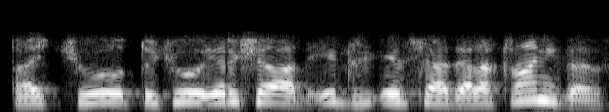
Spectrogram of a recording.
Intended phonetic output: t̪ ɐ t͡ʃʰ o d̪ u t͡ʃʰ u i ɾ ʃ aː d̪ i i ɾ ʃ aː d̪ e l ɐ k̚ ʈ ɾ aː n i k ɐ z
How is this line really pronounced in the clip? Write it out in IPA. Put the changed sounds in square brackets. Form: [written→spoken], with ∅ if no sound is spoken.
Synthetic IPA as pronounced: t̪ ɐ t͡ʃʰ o [d̪→t̪] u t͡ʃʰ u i ɾ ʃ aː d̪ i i ɾ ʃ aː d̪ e l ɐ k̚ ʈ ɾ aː n i k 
